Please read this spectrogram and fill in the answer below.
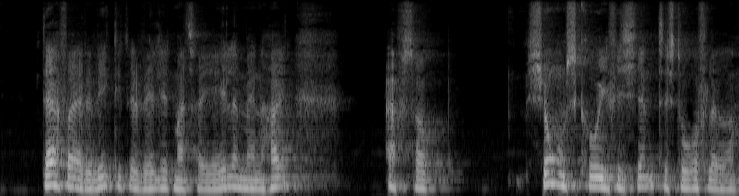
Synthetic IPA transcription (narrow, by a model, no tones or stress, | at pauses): d̥æɐfɒ̽æɐɾe̝ʋe̝ɡ̥̚d̥id̥æʋeljəe̝d̥mæt͡sʰeʁiɛːləmeenɦɒ̽ɪ̰ | ʔɑb̥sɒ | ɕo̝̰ːnskʰo̝efiɕen̰d̥̚t͡sʰe̝lsd̥o̝ːɐflɛːð̞ˠɐ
